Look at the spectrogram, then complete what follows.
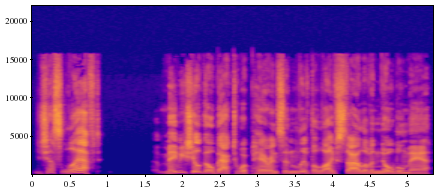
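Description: A man voicing a heartbroken young female pony who speaks in a cold, flat tone that breaks into sobbing, in a dry recording. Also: fairly high pitch, moderate pace, clear, resonant tone, no echo, voice pushed up, close to an everyday voice. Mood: flat, bitter.

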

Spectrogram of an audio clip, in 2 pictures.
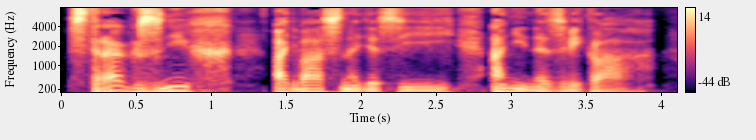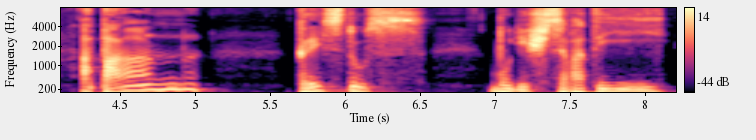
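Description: Male audio Bible reader, lower register, solemn and deliberate, clear music bed underneath. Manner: measured, deliberate phrasing. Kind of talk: solemn scripted scripture reading. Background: background music.

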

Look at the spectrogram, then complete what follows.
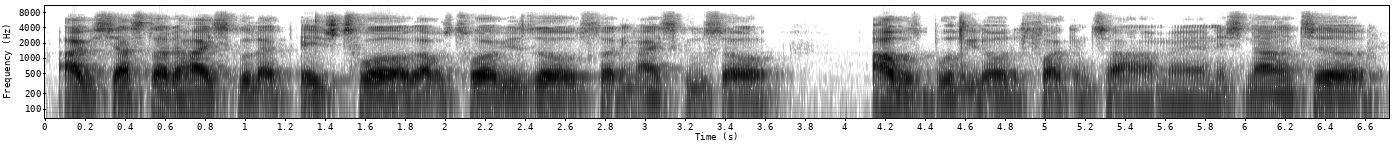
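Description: Young man from Ivory Coast, French first language, low voice, rapid candid webcam vlog, faint hiss. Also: fairly even intonation. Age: 20s. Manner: candid, rambling, swears freely, gestures a lot. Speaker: fitness vlogger. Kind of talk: casual personal vlog to camera. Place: small bare indoor room. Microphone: webcam at desk.

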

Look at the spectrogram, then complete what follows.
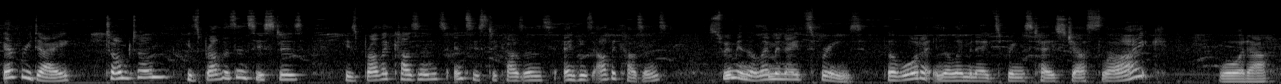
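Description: A woman reading a picture book aloud to young children in an expressive, chatty way. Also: medium pitch, normal speed, vocal fry, husky, low-quality recording. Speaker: storybook reader for children.

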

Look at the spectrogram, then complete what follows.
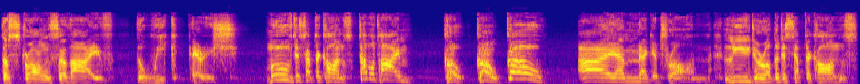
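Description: An actor playing a tyrannical, ruthless giant robot warlord with a gravelly, raspy voice, barking commands. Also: male voice, fairly high pitch, very animated, slow pace, pushed and bright, exaggerated voice. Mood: commanding.

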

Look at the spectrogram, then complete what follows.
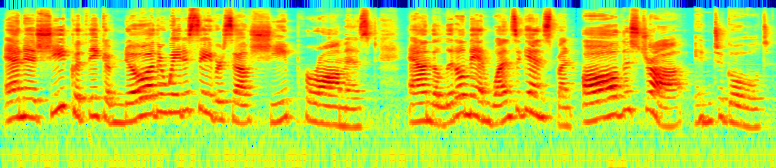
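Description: A woman reading a children's storybook aloud with expressive, dramatic storytelling. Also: fairly high pitch, slow, reverberant. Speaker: children's book read-aloud reader.

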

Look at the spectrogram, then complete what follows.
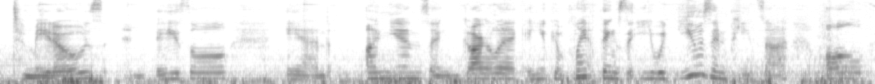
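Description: A woman in her thirties hosting a children's storytime outdoors, talking casually and encouragingly to young kids as she explains activities. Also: mid-range voice. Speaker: children's librarian and storytime host. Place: outdoors on a backyard deck. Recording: outdoor recording with wind and ambient noise.

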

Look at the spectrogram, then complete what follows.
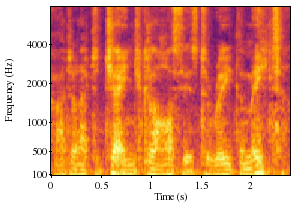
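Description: A man's voice: deep voice, moderate pace. A British man in his sixties giving an informal technical explanation in a casual, rambling, self-deprecating way, as a hobbyist presenter. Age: 60s. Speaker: amateur radio hobbyist presenter. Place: small indoor home radio workshop. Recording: steady background noise.

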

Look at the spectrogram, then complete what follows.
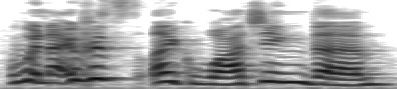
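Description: A woman with a fairly high voice talks as a podcast co-host. She explains things in a loose, chatty way, with informal wording and the odd swear word. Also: animated, a little slow. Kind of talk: casual film discussion chat.

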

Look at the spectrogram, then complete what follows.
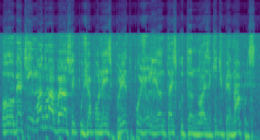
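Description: A man's voice: on the high side, expressive, a little fast. A Brazilian man in a casual, colloquial radio chat with friends, heard through a shortwave ham radio transmission. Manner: colloquial, addresses friends by name. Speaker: amateur radio operator in a group contact. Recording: muffled, hissy, very noisy shortwave radio.

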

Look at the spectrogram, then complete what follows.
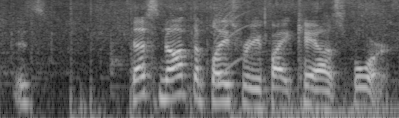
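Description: A man with a lively, swinging intonation chats casually as a let's play co-host. Faint game music sits behind his voice. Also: high-pitched, a little slow. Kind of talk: casual gameplay chat.

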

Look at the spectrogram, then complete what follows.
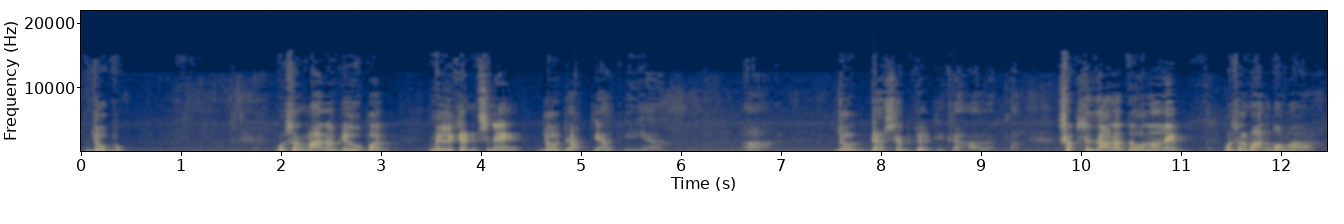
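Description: A man, explaining things haltingly but emphatically as an interview guest. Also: a little high, lively intonation, gravelly, slight background noise. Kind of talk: unscripted interview answers. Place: living room indoors. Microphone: lapel mic. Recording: slightly muffled sound.

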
